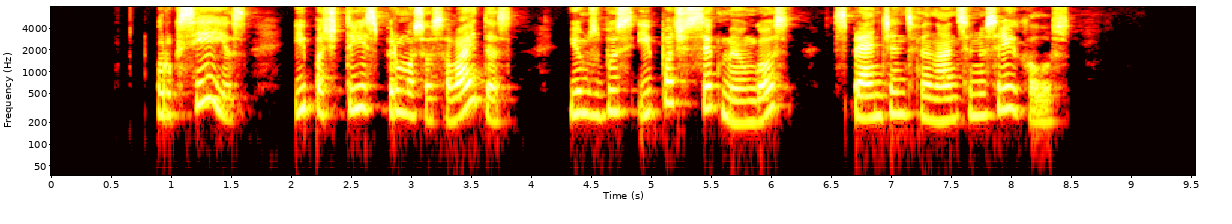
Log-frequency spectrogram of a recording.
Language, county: Lithuanian, Kaunas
